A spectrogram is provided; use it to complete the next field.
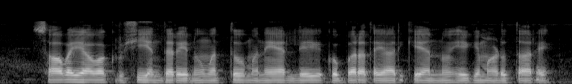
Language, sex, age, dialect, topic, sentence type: Kannada, male, 25-30, Coastal/Dakshin, agriculture, question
